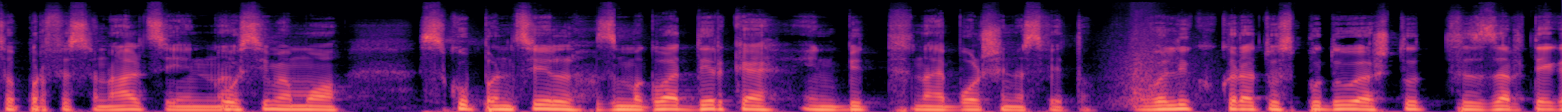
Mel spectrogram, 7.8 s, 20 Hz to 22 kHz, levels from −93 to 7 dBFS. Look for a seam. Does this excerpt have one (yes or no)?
yes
